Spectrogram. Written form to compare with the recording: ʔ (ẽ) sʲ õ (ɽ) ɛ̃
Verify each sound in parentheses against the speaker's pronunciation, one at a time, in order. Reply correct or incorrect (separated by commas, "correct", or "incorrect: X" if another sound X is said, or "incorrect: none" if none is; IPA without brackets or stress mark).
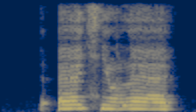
incorrect: ɛ̃, incorrect: l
